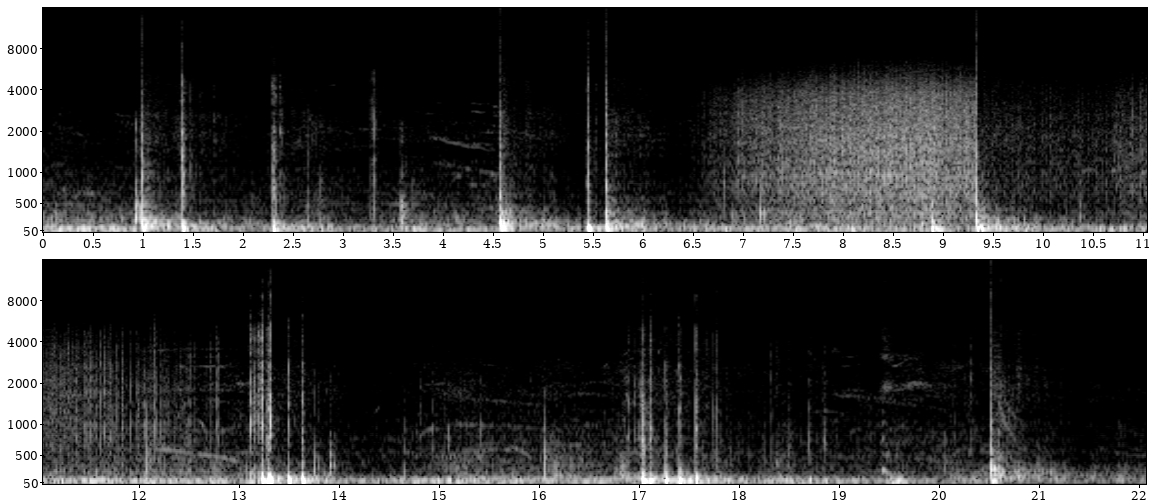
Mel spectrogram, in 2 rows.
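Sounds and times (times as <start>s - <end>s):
dense noisy fireworks rush: 0.0s - 22.0s
fireworks booming: 0.8s - 19.0s, 20.2s - 22.0s.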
